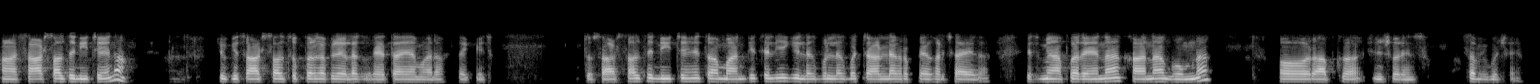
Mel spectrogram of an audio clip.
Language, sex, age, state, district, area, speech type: Hindi, male, 45-60, Rajasthan, Jaipur, urban, conversation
